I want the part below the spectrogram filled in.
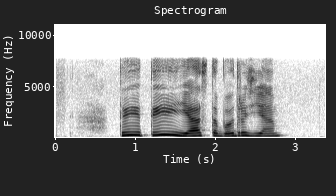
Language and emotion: Russian, positive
